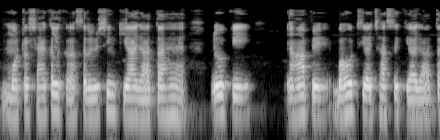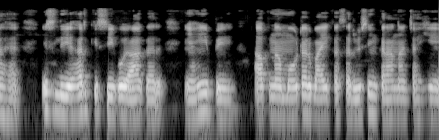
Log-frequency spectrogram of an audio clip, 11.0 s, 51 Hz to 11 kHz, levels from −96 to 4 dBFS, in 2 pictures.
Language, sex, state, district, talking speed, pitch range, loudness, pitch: Hindi, male, Uttar Pradesh, Etah, 170 wpm, 125-145 Hz, -17 LUFS, 130 Hz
